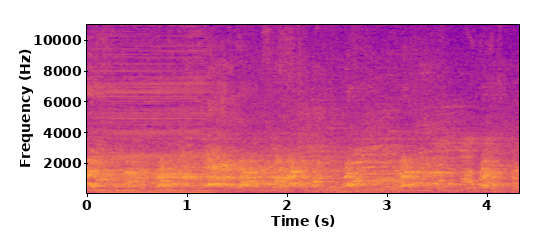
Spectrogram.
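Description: Dogs barking and yipping over one another, with people's voices mixed in.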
